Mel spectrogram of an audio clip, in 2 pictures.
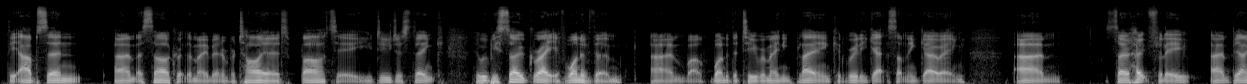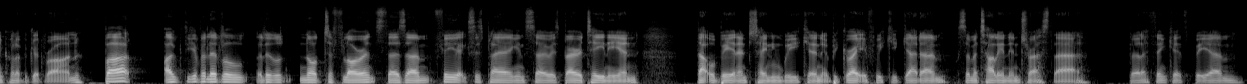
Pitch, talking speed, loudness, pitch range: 95 Hz, 215 wpm, -24 LUFS, 85-100 Hz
